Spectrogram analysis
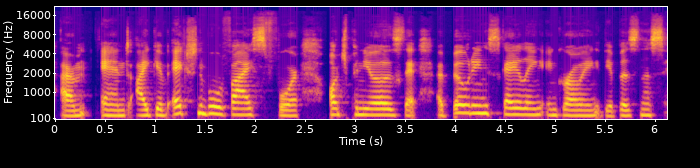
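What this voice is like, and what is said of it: New Zealand accent. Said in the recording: “my New Zealand accent ... In New Zealand, we don't really have the letter E. We basically pronounce it as the letter I”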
